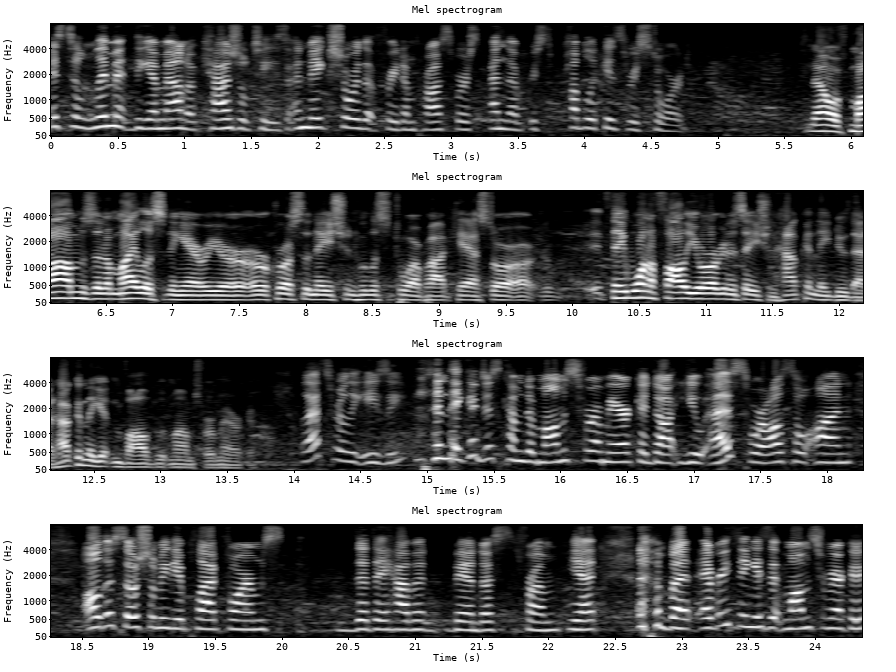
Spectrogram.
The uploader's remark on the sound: doing his show live at CPAC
